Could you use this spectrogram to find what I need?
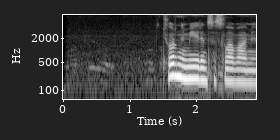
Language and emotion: Russian, neutral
